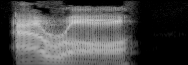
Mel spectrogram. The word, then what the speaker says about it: Aurore: So I believe it's, I believe Nico pronounced it incorrectly. I believe it's Aurore. Is like your beloved Aaron from Survivor, from Survivor New Zealand, but just with a row at the end.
